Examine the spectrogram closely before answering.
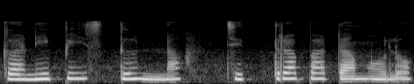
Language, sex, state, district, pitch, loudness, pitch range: Telugu, female, Andhra Pradesh, Sri Satya Sai, 255 Hz, -15 LUFS, 240-265 Hz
